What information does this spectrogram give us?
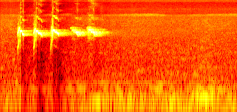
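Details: Lively sooty-headed bulbul, a lure recording: a rapid run of five bright chirped notes in about one second, ending in a short slurred tail, then quiet with low background rumble.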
